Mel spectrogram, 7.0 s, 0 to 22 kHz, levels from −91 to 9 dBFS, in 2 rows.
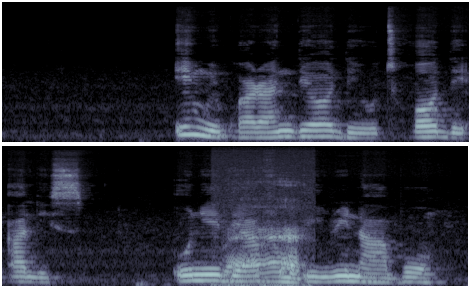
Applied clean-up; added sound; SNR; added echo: none; Burping, eructation; -1 dB; none.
